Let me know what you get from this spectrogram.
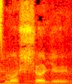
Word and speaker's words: Mosholu: Is that how you pronounce it? – Correct. It's Mosholu.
